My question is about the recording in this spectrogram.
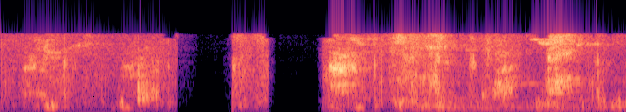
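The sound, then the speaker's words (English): A dog, Prince Pepe, whimpers in a few short, uneven bursts while being walked, separated by brief silences, moderately loud, with no one talking. “I'm sorry, I'm walking my dog.”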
